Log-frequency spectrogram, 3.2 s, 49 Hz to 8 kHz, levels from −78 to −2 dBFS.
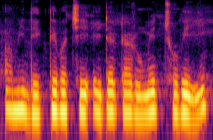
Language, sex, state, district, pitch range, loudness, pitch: Bengali, male, West Bengal, Alipurduar, 130-140 Hz, -14 LUFS, 135 Hz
